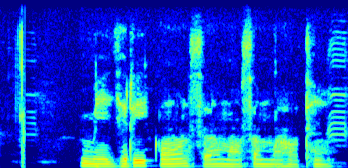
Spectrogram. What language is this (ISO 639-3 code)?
hne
